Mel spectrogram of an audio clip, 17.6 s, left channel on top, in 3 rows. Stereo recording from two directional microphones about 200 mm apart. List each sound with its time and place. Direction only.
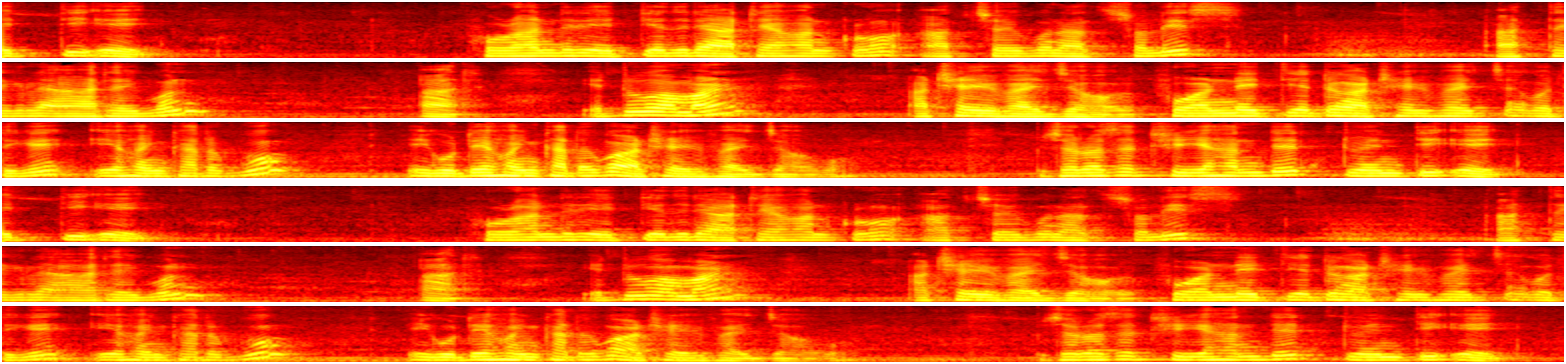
0.0 s speech: 30° left (ahead or behind)
1.8 s speech: 30° left (ahead or behind)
